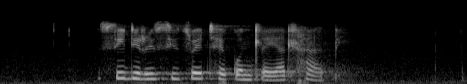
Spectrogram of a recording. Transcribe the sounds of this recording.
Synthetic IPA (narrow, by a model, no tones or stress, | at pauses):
sɪdirisit͡sʼwetʰɛkɔn̩t͡ɬʼɛjat͡ɬʰaːpʼɪ̥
